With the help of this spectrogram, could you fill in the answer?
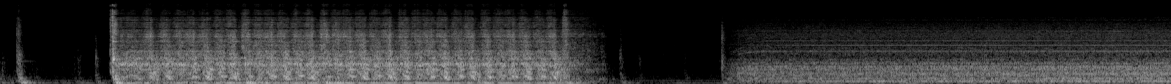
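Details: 4.3 Mercruiser boat engine after a starter swap, recorded after priming. About five seconds of even cranking at roughly four beats a second that never fires, then a pause and a steady hum. Owner suspects heat soak.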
